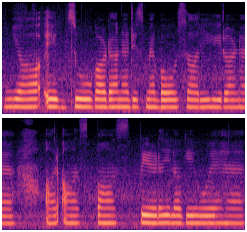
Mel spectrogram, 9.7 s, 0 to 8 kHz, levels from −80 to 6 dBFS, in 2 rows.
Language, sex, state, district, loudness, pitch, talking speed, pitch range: Hindi, female, Chhattisgarh, Raipur, -15 LUFS, 200 Hz, 105 wpm, 195-200 Hz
